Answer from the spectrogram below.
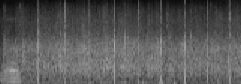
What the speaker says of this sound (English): louder round of applause for our panelists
